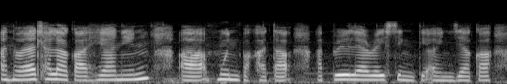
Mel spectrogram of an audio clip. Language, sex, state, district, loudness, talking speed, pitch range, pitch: Mizo, female, Mizoram, Aizawl, -15 LUFS, 190 wpm, 190-220 Hz, 210 Hz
